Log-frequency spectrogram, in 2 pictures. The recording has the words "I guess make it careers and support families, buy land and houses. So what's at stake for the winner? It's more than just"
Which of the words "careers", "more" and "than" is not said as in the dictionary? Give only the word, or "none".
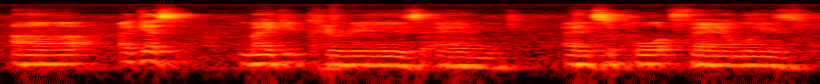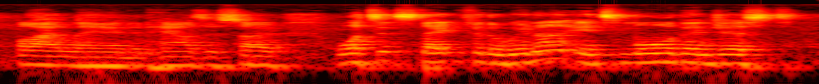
none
